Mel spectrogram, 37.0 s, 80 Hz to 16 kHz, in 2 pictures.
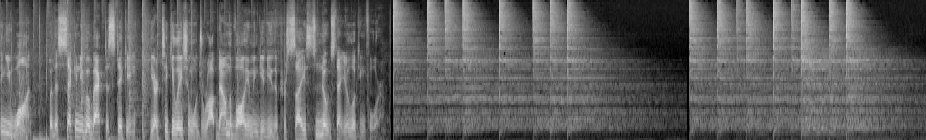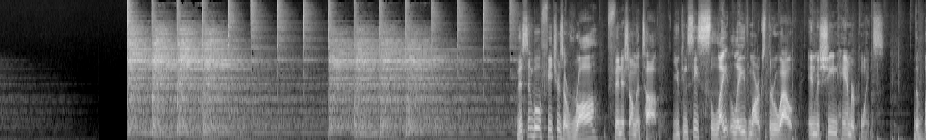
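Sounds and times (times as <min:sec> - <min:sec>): ride cymbal played with drumstick: 0:07.8 - 0:12.5, 0:13.8 - 0:18.2, 0:21.1 - 0:29.8.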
